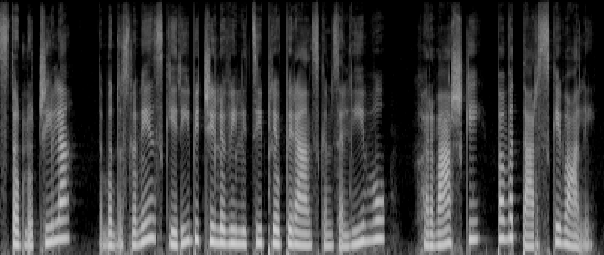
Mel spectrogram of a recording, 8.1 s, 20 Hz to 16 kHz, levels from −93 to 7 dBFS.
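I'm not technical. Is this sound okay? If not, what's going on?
Yes, it's fine: nothing in this recording sounds broken or glitchy, so there's nothing to worry about here.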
